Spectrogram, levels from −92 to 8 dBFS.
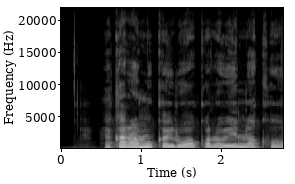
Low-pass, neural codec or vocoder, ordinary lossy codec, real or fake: none; none; none; real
